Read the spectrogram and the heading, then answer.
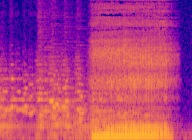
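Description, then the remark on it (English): A man's loud, rasping snore in a hospital room: a rattly, harmonic intake followed by a long, roaring blast that cuts off abruptly, with no talking. “John Bickerson had finally consented to allow Dr. Hershey to relieve his condition”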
